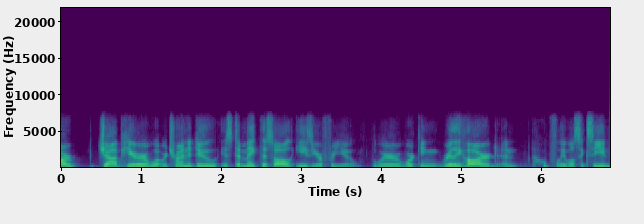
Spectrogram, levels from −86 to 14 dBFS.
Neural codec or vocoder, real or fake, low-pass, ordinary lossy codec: codec, 16 kHz, 0.7 kbps, FocalCodec; fake; 7.2 kHz; Opus, 24 kbps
